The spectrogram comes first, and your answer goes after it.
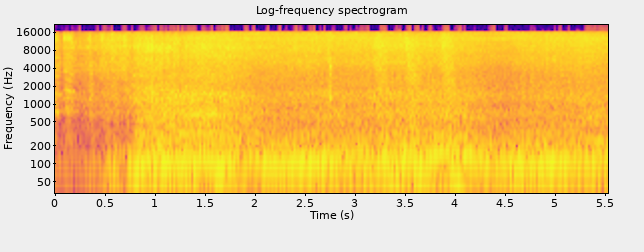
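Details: Start after swapping the starter motor on a circa-1975 Dodge pickup with a 360 small block that sat outside about 15 years: brief quiet, then it catches and settles into a steady, even low rumble, a clean start.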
